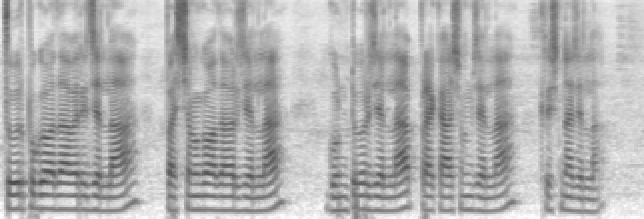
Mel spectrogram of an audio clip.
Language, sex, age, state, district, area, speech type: Telugu, male, 60+, Andhra Pradesh, Kakinada, rural, spontaneous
